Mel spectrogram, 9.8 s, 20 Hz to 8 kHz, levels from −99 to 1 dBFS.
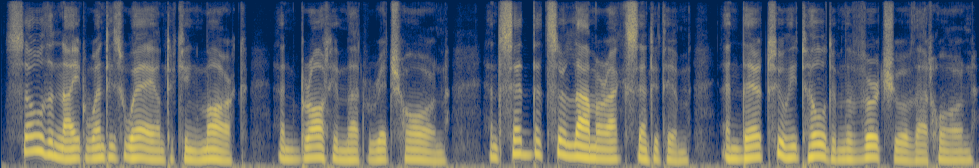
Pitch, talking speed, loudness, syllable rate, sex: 135 Hz, 200 wpm, -17 LUFS, 4.5 syllables/s, male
